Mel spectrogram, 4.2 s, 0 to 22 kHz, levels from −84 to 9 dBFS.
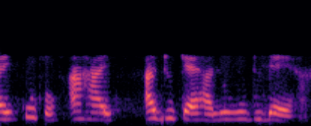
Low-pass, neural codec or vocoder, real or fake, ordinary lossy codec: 3.6 kHz; none; real; AAC, 24 kbps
